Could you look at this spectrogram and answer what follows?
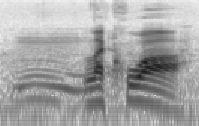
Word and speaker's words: Lacroix: see it is like la kwa Lacroix that's how yeah that's that's how you would pronounce it in English because in French we say like quoi but it's difficult the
